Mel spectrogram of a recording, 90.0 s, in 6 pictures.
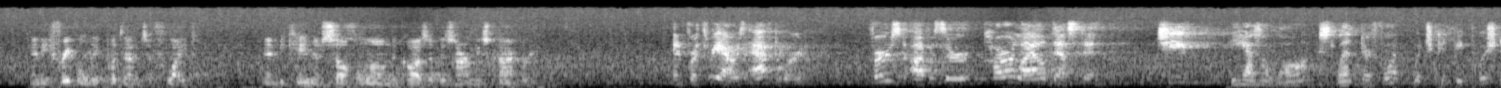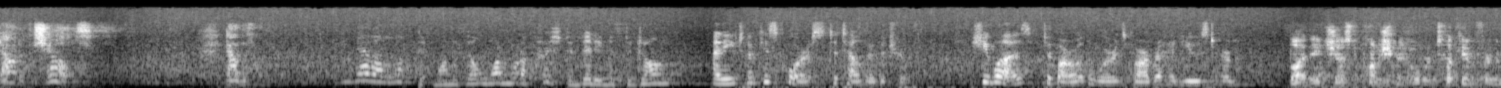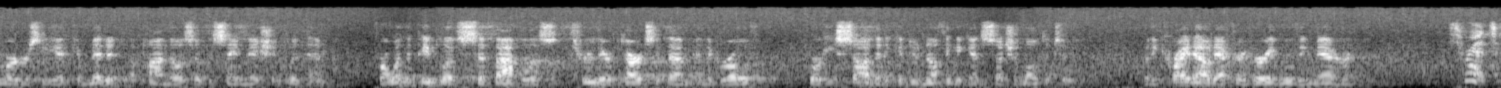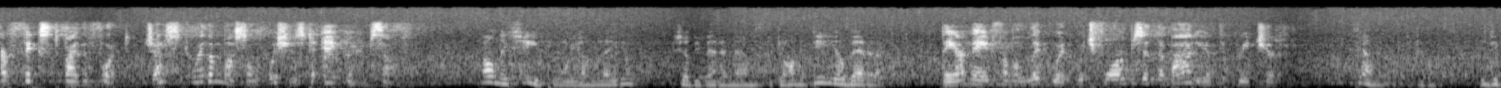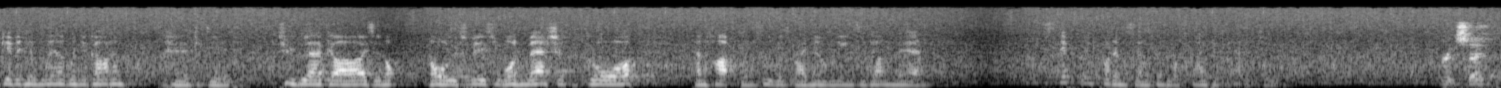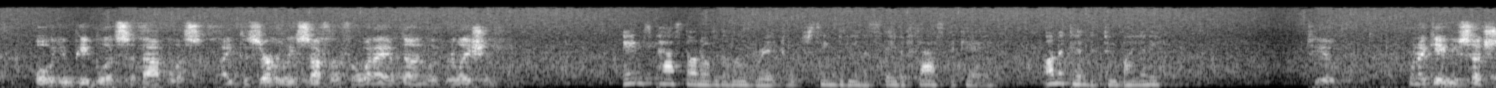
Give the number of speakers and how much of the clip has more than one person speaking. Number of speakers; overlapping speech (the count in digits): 5, no overlap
